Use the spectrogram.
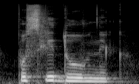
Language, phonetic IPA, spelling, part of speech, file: Ukrainian, [pɔsʲlʲiˈdɔu̯nek], послідовник, noun, Uk-послідовник.ogg
- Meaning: follower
